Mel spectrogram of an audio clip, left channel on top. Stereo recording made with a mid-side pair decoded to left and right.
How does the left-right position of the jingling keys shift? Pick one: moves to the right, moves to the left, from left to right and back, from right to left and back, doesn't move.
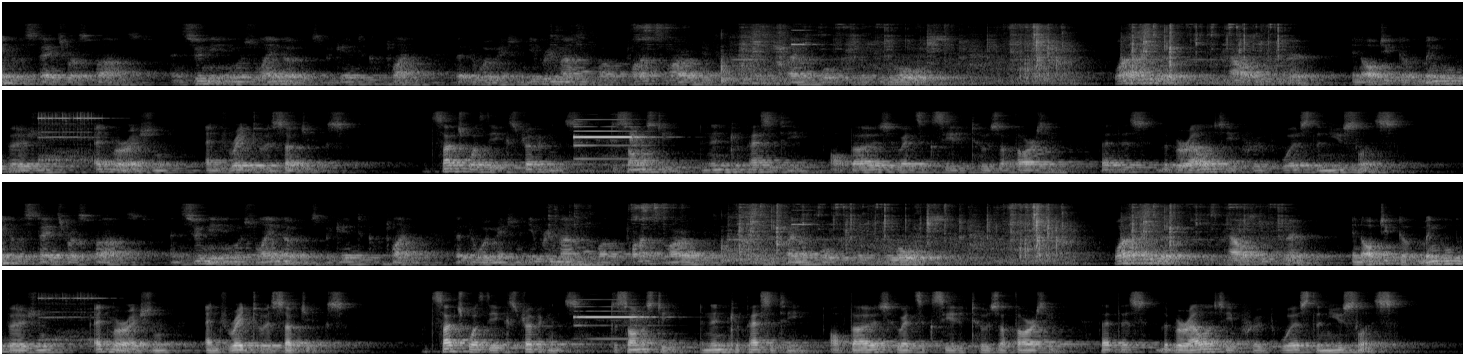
moves to the left.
